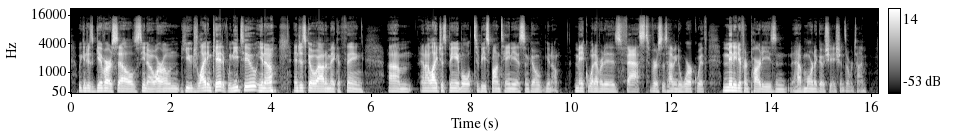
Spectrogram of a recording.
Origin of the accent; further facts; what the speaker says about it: California, United States; moved away as an adult; also born or lived in Indiana; I went to Indiana University after growing up in California and then traveling around, a lot over the years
